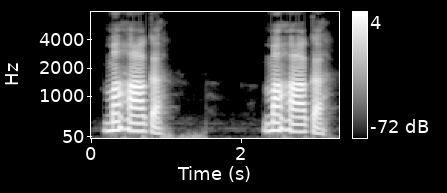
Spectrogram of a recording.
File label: "mvhakv", Muscogee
